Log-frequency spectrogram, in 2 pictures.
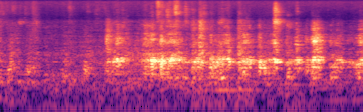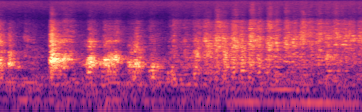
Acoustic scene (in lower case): restroom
